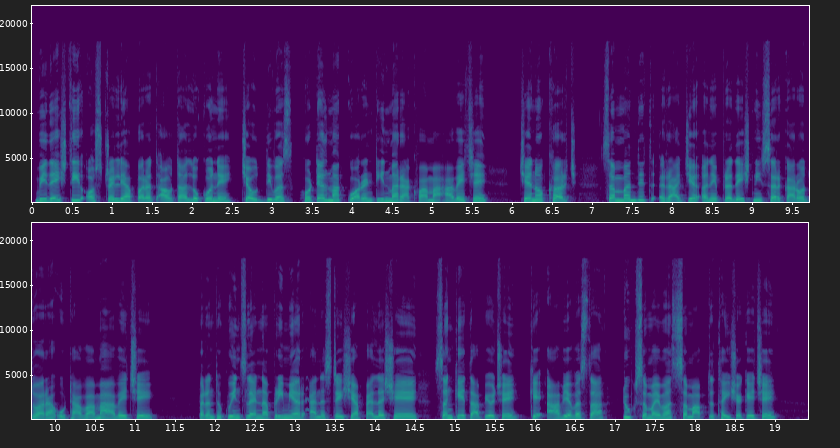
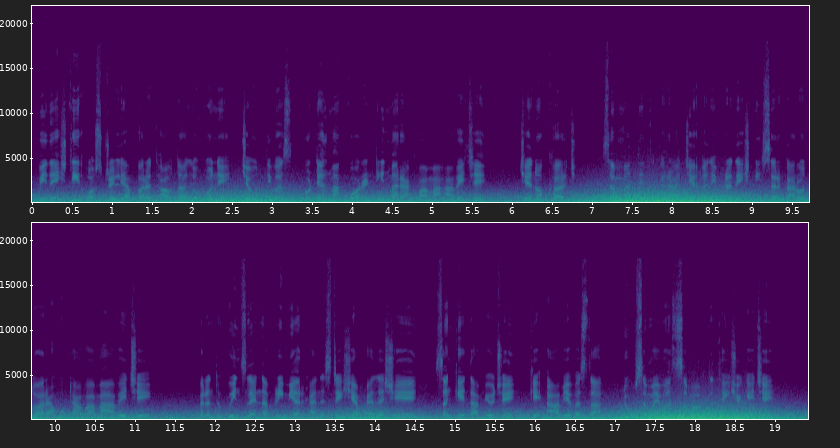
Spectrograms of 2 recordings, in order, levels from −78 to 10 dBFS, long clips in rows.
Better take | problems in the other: first | wind noise on the microphone; heavy; 5 dB above the speech

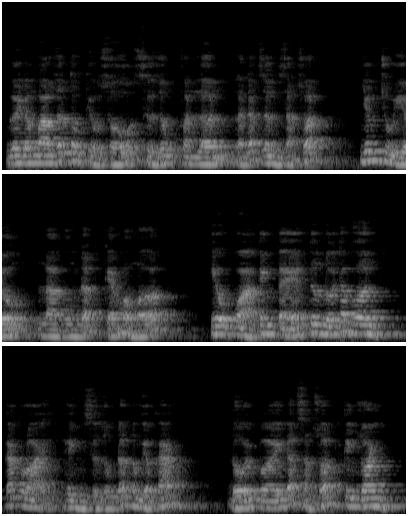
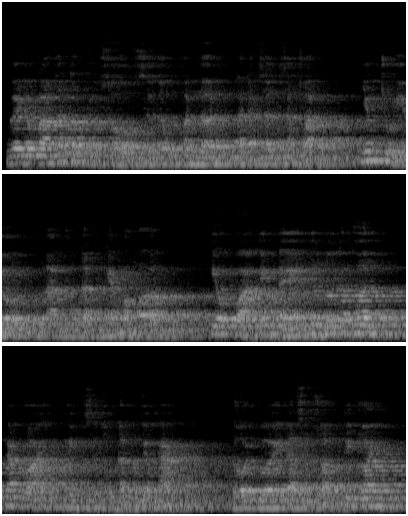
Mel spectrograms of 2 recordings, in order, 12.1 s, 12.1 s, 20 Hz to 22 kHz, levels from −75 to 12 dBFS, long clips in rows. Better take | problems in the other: first | room echo; strong; dies away in 2.4 s; slight in the first // off-mic speech; far; far in the first

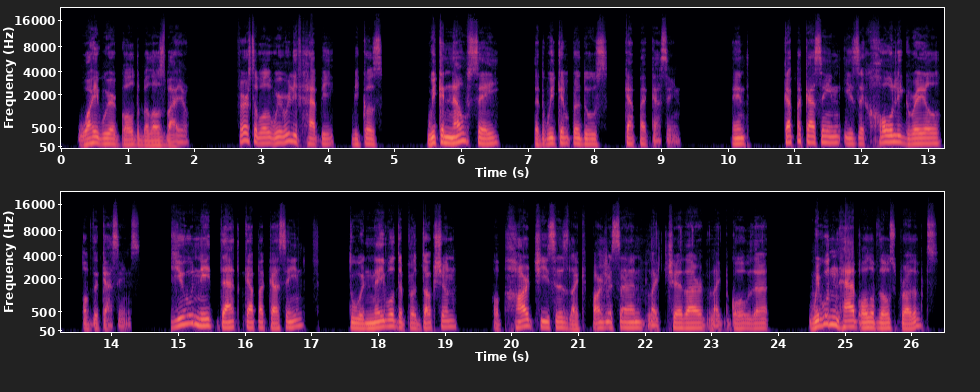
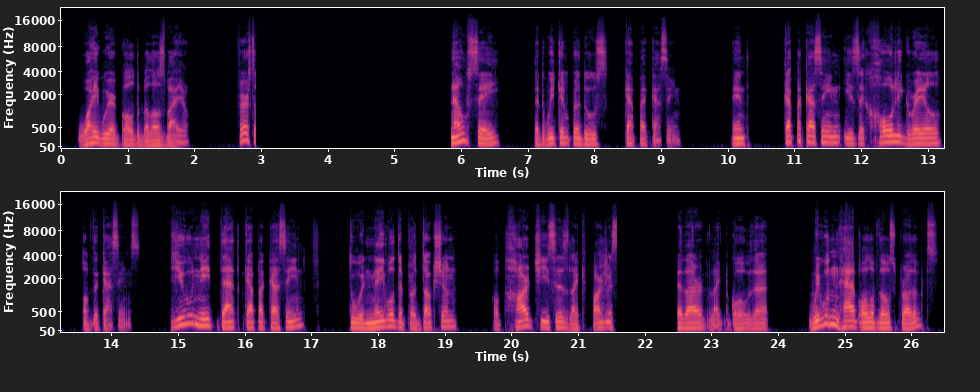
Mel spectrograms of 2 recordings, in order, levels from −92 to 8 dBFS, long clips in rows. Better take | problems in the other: first | audio cutting out; at 3 s for 3 s and at 22 s for 1 s

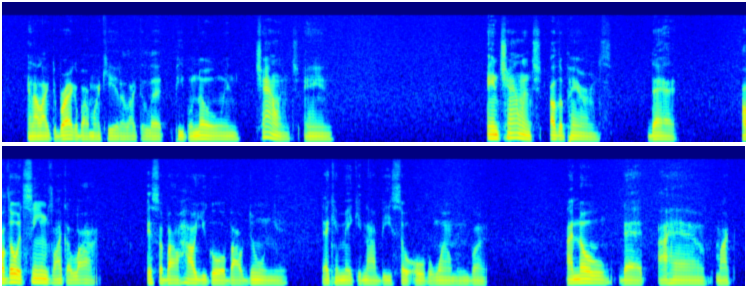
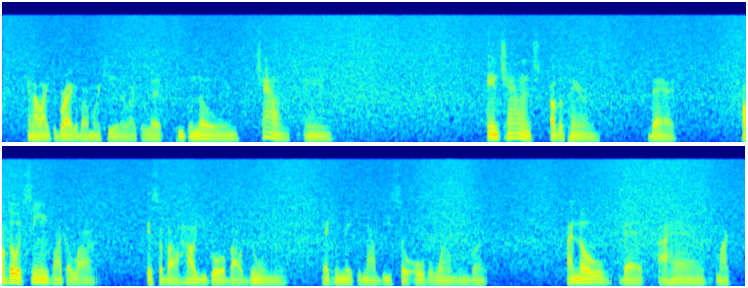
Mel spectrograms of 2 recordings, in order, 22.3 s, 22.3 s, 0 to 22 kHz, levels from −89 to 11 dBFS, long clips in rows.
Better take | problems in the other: first | hiss; loud; throughout; 6 dB below the speech; faint in the first

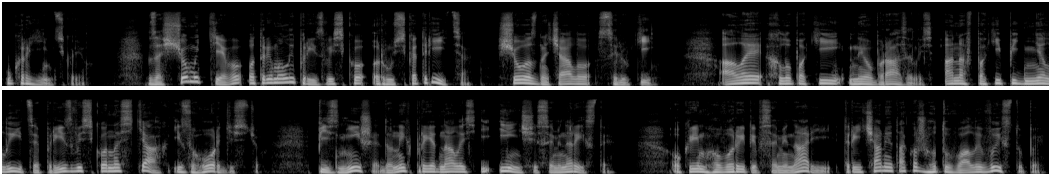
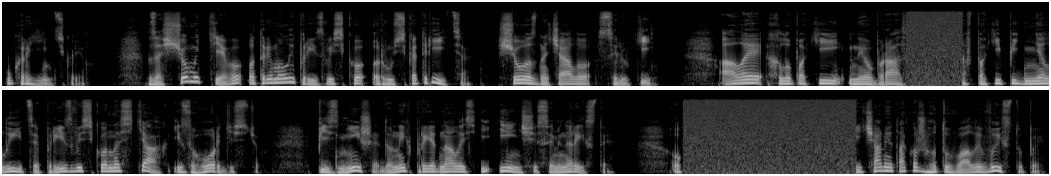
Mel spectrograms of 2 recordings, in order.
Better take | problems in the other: first | audio cutting out; filled with static; at 9 s for 0.5 s and at 17 s for 1.5 s

